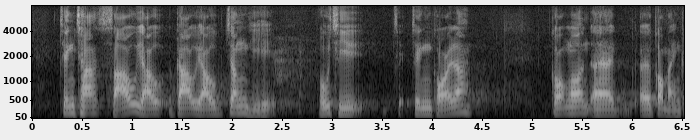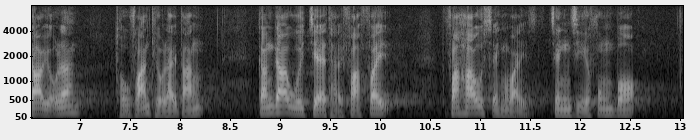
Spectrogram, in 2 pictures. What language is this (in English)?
Cantonese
